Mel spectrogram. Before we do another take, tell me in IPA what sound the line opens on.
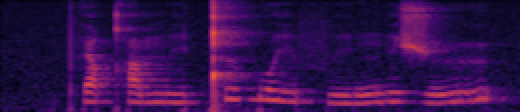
pʰ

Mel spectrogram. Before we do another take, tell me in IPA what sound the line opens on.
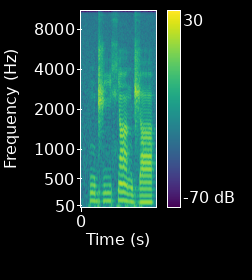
n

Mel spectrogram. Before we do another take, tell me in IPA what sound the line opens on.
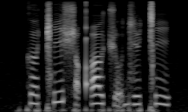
k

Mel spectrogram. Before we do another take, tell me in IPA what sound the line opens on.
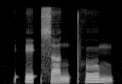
ʔ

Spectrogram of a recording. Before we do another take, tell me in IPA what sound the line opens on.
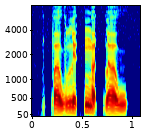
p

